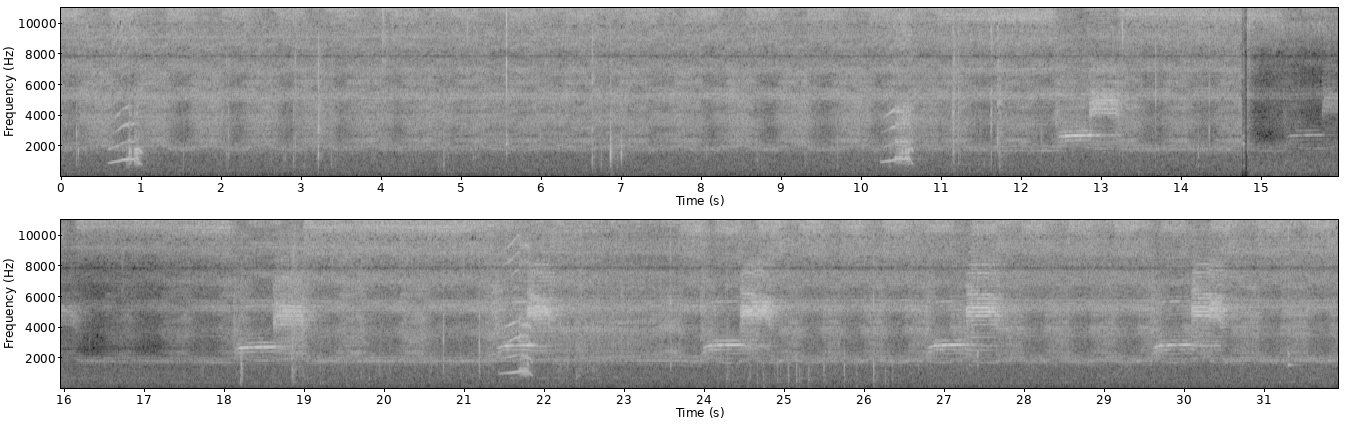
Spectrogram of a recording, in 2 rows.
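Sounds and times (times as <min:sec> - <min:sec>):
steady high hiss: 0:00.0 - 0:31.9
bird calling: 0:21.4 - 0:22.1.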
